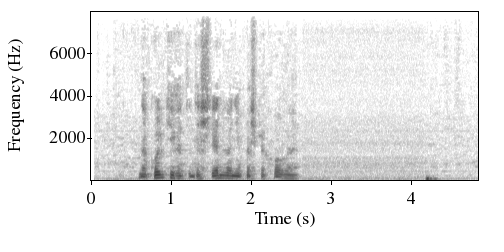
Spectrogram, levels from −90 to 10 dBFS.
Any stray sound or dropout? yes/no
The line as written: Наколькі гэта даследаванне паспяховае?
no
